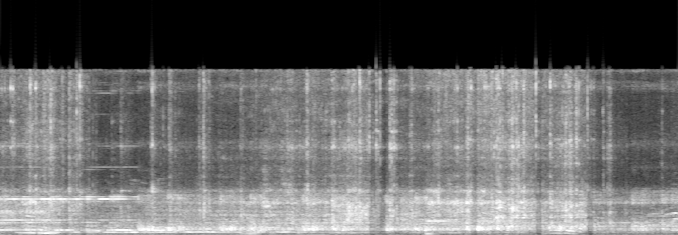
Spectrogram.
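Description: Battery-powered toy car track running, its screw lift carrying small plastic cars up with a continuous mechanical whirr and rattle, with music playing alongside.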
